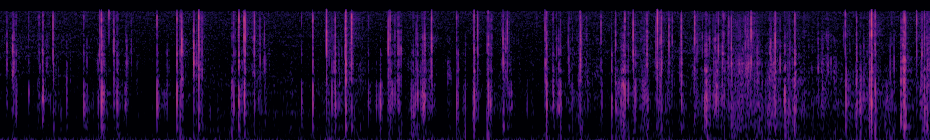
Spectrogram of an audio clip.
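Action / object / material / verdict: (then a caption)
tap / studded clutch pouch with rhinestones / rhinestone studs / none. Long nails scratch and tap the silver studs on a small black rhinestone-studded clutch pouch held in both hands. The result is a quiet, rapid stream of crisp, bright clicks and scratchy crinkles over a faint low hum.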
